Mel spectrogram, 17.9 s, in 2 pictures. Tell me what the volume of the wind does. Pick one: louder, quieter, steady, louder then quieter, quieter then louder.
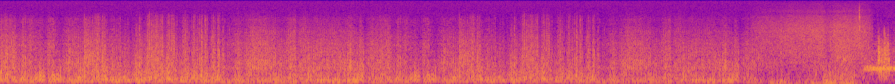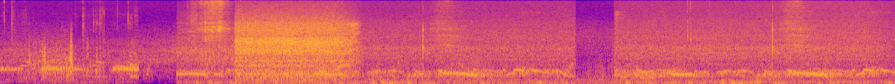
quieter.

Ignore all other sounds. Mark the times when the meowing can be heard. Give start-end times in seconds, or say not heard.
11.2-12.6.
